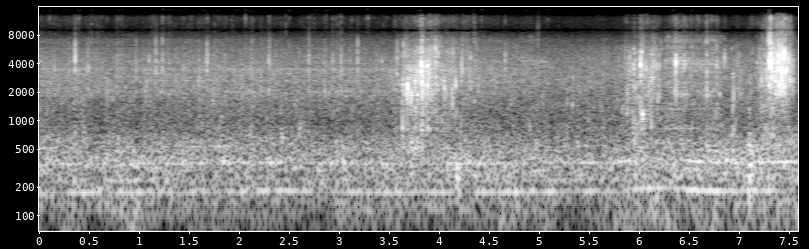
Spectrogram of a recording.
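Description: Steady low hum of a small boat motor over the lapping of water against the hull, with two brief hissing bursts, one about halfway through and one near the end.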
